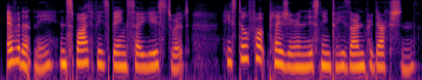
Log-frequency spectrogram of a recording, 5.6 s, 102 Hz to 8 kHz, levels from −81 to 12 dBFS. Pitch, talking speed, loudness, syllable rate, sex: 230 Hz, 215 wpm, -17 LUFS, 6.0 syllables/s, female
